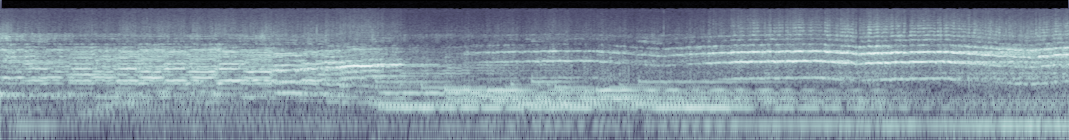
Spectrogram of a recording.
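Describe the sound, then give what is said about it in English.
A private ambulance's siren wails loudly, its tone sliding slowly up and down over a steady low engine rumble, with no voices present. “We'll get you an ambulance.”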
